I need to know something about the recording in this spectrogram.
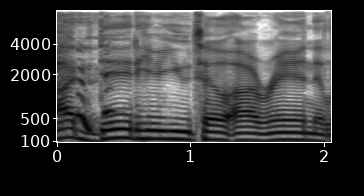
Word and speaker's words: Iran: You're saying it wrong. It's Iran. Cuz during the World Cup, one of the journalists said, "I ran." And the dude was like, "You're not going to sit up here and mispronounce my country."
